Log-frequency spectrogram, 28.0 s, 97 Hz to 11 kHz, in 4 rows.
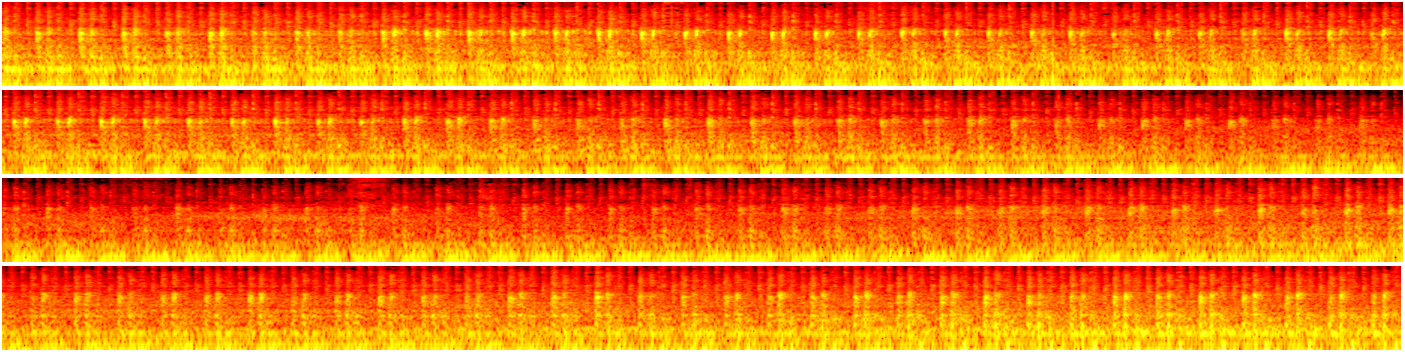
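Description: The diesel engine of a Dl8 narrow-gauge field-railway locomotive runs steadily under way, heard from aboard as a rapid, even chugging. It dips slightly in level about midway, then comes back up.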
